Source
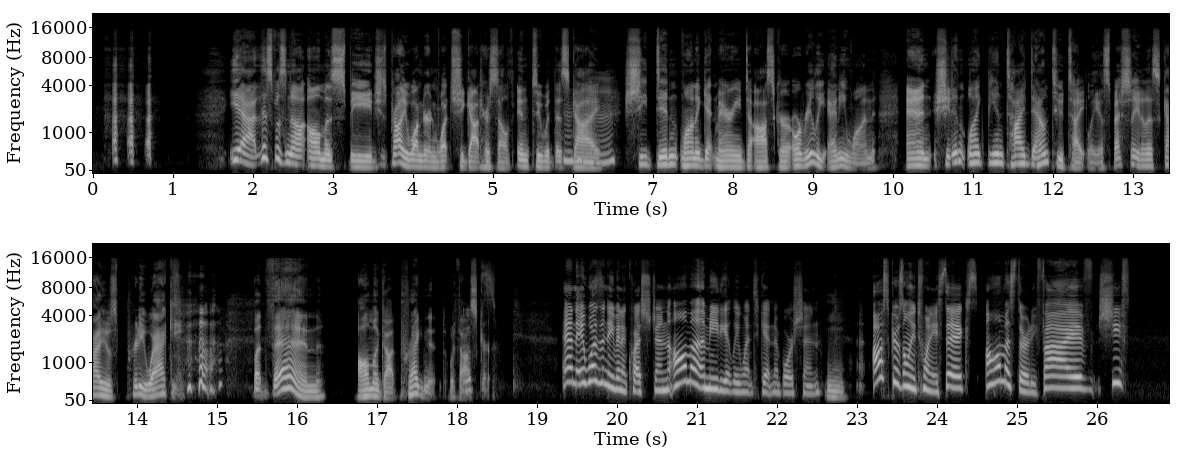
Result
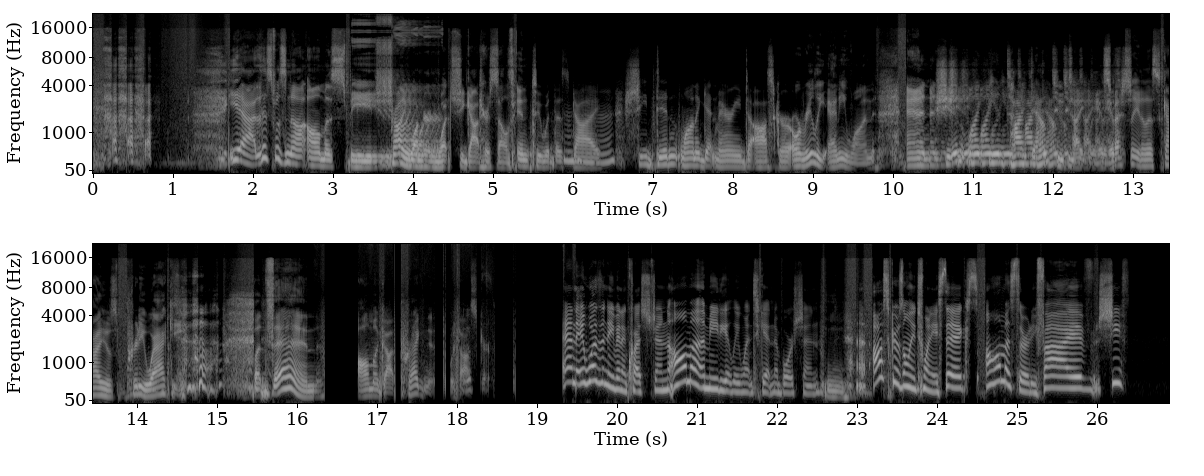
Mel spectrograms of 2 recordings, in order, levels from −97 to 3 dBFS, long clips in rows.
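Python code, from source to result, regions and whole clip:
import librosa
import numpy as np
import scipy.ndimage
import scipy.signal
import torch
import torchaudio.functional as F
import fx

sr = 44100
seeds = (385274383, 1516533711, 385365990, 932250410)

y = fx.chain(x, sr, fx.low_shelf(hz=320.0, db=7.0),
    fx.room_flutter(wall_m=11.8, rt60_s=0.59),
    fx.resample_bad(factor=3, down='filtered', up='hold'), at=(3.22, 4.37))
y = fx.chain(y, sr, fx.lowpass(hz=1300.0, slope=12),
    fx.low_shelf(hz=340.0, db=-4.0), at=(5.44, 8.78))
y = fx.chain(y, sr, fx.lowpass(hz=4900.0, slope=12),
    fx.doubler(ms=13.0, db=-4.0),
    fx.echo_feedback(ms=134, feedback_pct=29, wet_db=-7.0), at=(10.32, 12.9))
y = fx.chain(y, sr, fx.delta_hold(step_db=-55.0),
    fx.highpass(hz=620.0, slope=6),
    fx.peak_eq(hz=7000.0, db=-12.5, octaves=0.75), at=(16.2, 19.48))
y = scipy.signal.sosfilt(scipy.signal.butter(2, 160.0, 'highpass', fs=sr, output='sos'), y)
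y = fx.pre_swell(y, sr, db_per_s=37.0)
y = y * librosa.db_to_amplitude(-7.0)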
